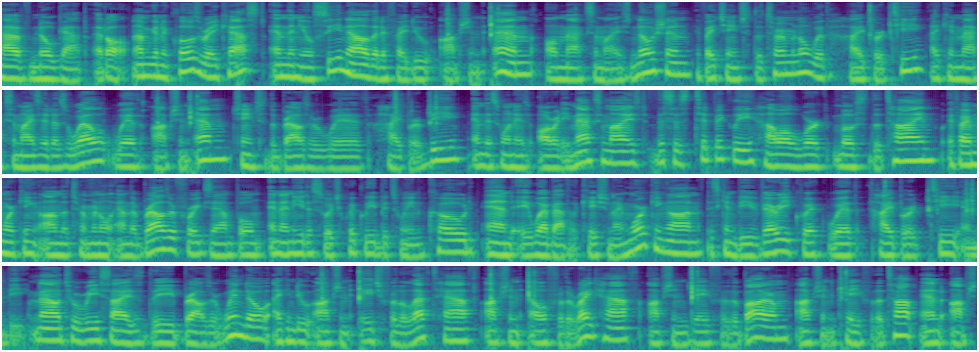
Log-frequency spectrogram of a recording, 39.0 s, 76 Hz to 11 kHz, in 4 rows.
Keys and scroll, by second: 4.9 alt+m, 9.1 ctrl+alt+shift+super+t, 11.7 alt+m, 14.1 ctrl+alt+shift+super+b, 28.8 ctrl+alt+shift+super+t, 29.2 ctrl+alt+shift+super+b, 31.9 alt+m, 32.8 alt+h, 34.6 alt+l, 36.2 alt+j, 37.7 alt+k.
